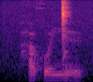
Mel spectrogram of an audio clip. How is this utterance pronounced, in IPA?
haχʷeŋ͡ǀɪ

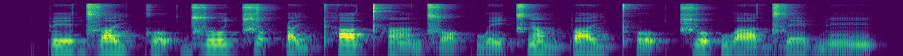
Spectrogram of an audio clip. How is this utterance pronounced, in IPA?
pe˧d͡za˧j ko˨ʔd͡zo˦ t͡ɕɔ˦k̚a˨˩jpʰa˦t̪ʰã˨˩ d͡zɔ˨˩kwe˧t͡ɕã˥˧m pa˧jpʰo˨ʔt͡ɕo˦ʔ wa˧d͡ze˧ bẽ˨˩

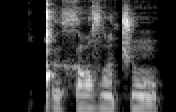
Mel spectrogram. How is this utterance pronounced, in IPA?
ǃɘxɐzˤɛ̃ t͡ʃõ

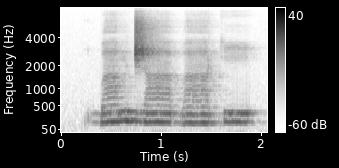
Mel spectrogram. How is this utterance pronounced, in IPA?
ɡ͡ba˨˦md͡ʒaː˨ baː˨ki˦

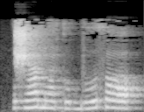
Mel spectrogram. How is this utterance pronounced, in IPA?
ʒãbɔ̃ku buθɔ

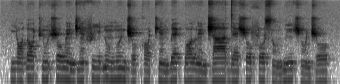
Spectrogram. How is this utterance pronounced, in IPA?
jɔ˨ɗɔ˦t͡ʃũ˨˦ ʃo˦wɛ̃˧d͡ʒɛ̃˧ fiː˧ɗũ˧ ɡʷĩ˦ d͡ʒo˨kɔ˨ t͡ʃɛ̃˧ɡ͡bɛ˦ɡ͡bɔ˦lɛ̃˧ d͡ʒaː˦dɛ˧ ʃo˦fo˦sɔ̃˨ɡ͡bĩ˦ ʃɔ̃˨d͡ʒo˦

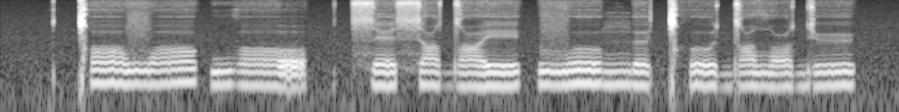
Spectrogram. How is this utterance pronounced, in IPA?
ǀɔvɔ | wɔ | t͡sɛsɨdˤe | voŋə ǀʰodəðˤodʏ

